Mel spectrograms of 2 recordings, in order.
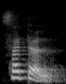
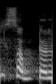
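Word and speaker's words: subtle: की साउंड, फिर ल, सटल। लेकिन हम नॉर्मली सबटल बोल देते हैं। बस ध्यान रखना कि हम जो बोल रहे हैं वो रॉन्ग प्रोनाउंसिएशन है, ये है सटल।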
